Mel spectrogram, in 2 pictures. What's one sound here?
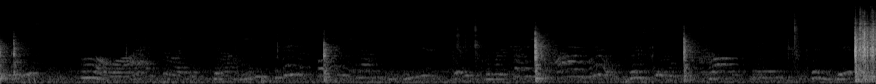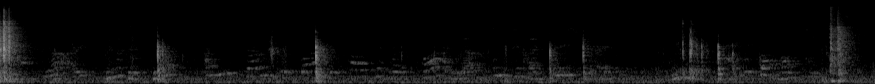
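Dominoes click as they are set down on a wooden table.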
